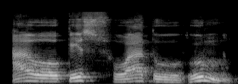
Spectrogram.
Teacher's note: mim sukun bertemu dengan huruf alif. Bacaan izhar syafawi dibaca jelas. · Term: izhar safawi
